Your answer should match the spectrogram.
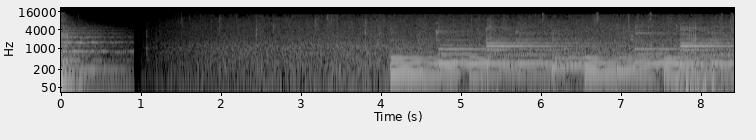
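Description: Steady rain hisses and patters close by, swelling after a brief gap at the start; about halfway through, a soft sustained melody begins playing over the continuous downpour.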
